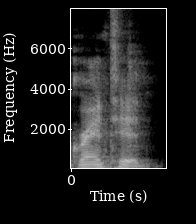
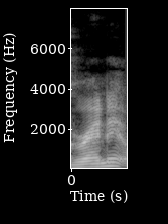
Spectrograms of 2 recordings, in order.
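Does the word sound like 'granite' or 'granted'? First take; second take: granted; granite. First: The word is said as granted, ending in -ted. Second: The word sounds like granite, the countertop stone. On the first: It means 'admittedly'. The speaker calls it right. "or granted?" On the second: It sounds like the stone used for countertops. The speaker calls it wrong. "You said granted"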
